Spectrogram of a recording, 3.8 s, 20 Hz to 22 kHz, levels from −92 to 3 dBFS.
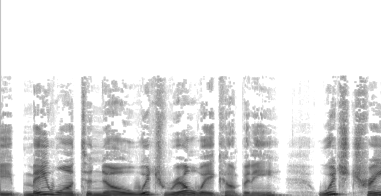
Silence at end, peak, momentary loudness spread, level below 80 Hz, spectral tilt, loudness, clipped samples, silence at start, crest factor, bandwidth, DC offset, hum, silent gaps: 0 s; -2 dBFS; 8 LU; -50 dBFS; -6 dB/octave; -20 LUFS; under 0.1%; 0 s; 16 dB; 13.5 kHz; under 0.1%; none; none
